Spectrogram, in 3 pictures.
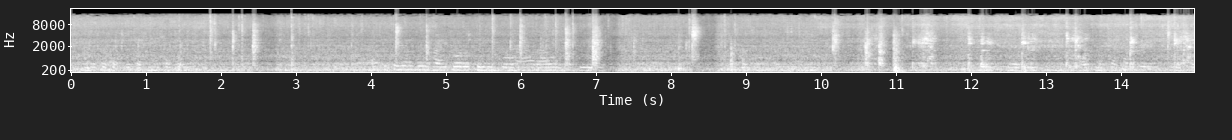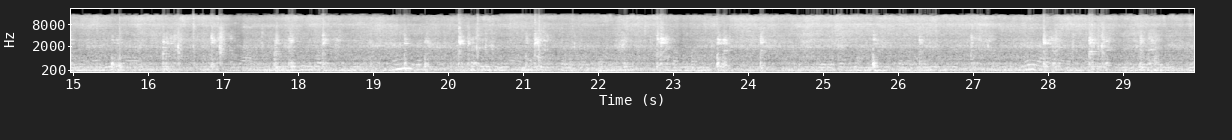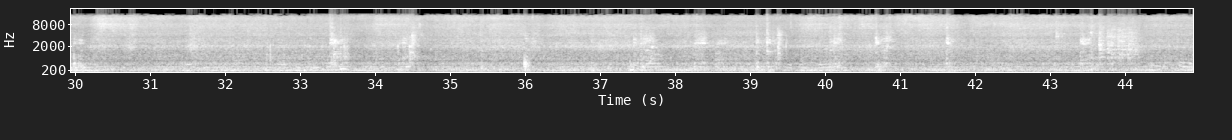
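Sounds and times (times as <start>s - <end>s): food sizzling in a wok: 0.0s - 44.9s
spatula scraping a metal pan: 10.7s - 18.6s.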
